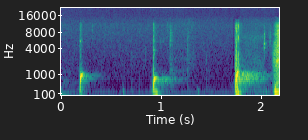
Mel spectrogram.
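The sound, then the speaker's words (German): Three hollow, resonant plops fall about a second apart, each ringing briefly like drops hitting water in an echoey space, followed by a burst of noisier sound at the very end. “Das klingt eher wie so Wassertropfen, oder?”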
